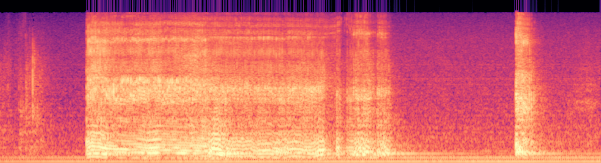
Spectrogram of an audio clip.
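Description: A long rasping, wavering buzz lasting about two and a half seconds, then tailing off. A short sharp burst of noise comes near the end.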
